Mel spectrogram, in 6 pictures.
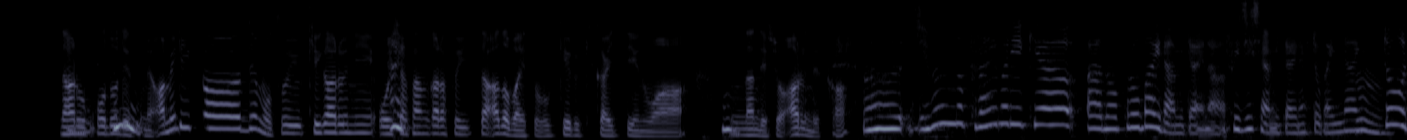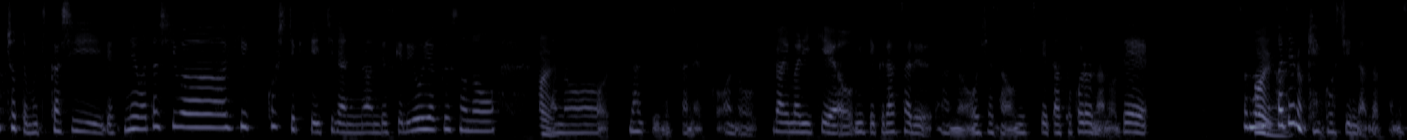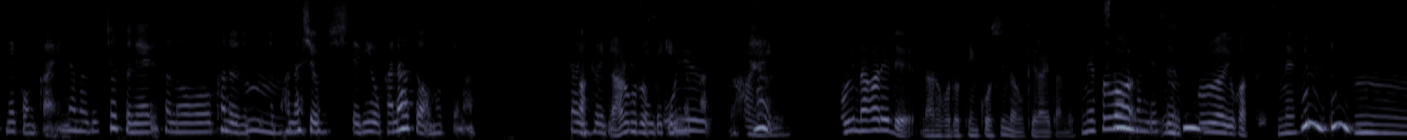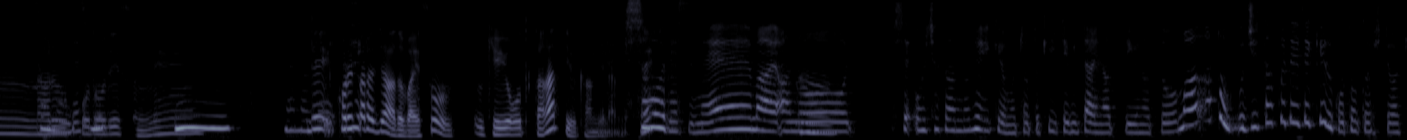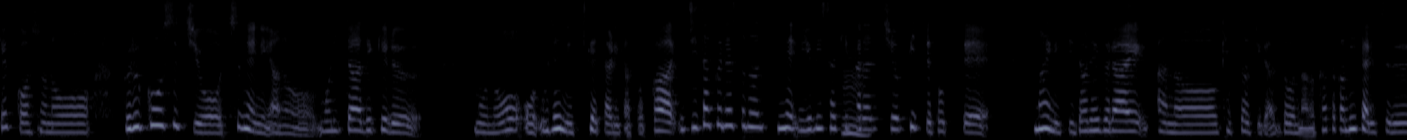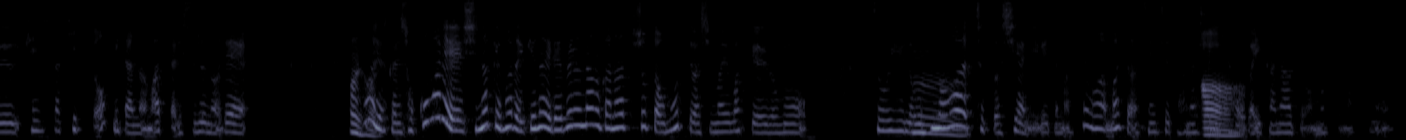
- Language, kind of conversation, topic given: Japanese, advice, 健康診断で「改善が必要」と言われて不安なのですが、どうすればよいですか？
- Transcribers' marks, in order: in English: "プライマリーケア"; in English: "プロバイダー"; in English: "フィジシャン"; in English: "プライマリーケア"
